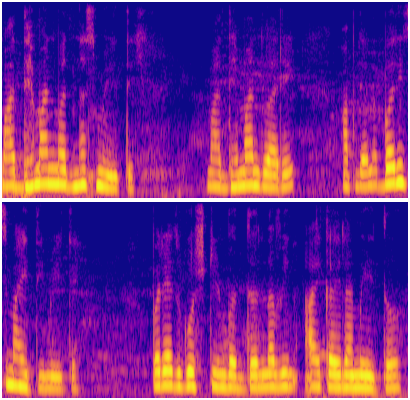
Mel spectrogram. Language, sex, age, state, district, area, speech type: Marathi, female, 45-60, Maharashtra, Osmanabad, rural, spontaneous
